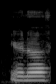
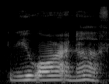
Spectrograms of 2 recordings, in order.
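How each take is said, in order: First: It is said quickly and offhandedly. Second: It is said slowly and earnestly. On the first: It is said without much thought. The speaker calls it wrong. "I think I used to say it as like" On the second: It is meant deeply and truly. The speaker calls it right. "I need to say it with more consideration now"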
